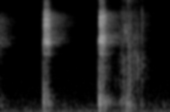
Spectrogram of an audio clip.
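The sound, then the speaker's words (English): A voice imitates a big green grasshopper chewing a piece of grass with two sharp, crunchy mouth bursts, then a softer, scratchy nibbling sound trailing after the second, each burst quick and hissy. “Its eyes were all black and bulgy, and it was eating a piece of grass, and I could hear it chew like this.”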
